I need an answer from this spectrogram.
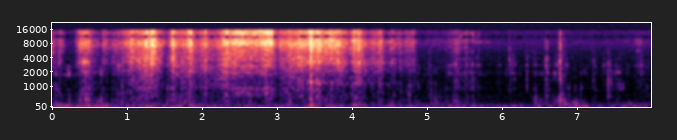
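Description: Faint chewing of a mouthful of cheeseburger, with small wet clicks, busier in the first half and then quieter, over a low steady hum.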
